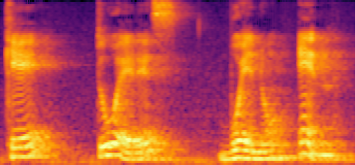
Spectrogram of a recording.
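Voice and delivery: slow, separated words; word-by-word translation. Shown as a demonstration. Teacher translating literally for students, slow word by word. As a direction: spell out the literal translation slowly. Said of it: "La traducción".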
